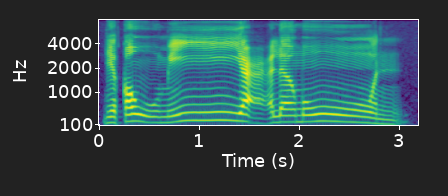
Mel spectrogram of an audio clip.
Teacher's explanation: ادغام بغنه تنوين كسر اتى بعده حرف الياء والياء من حروف الادغام بغنه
